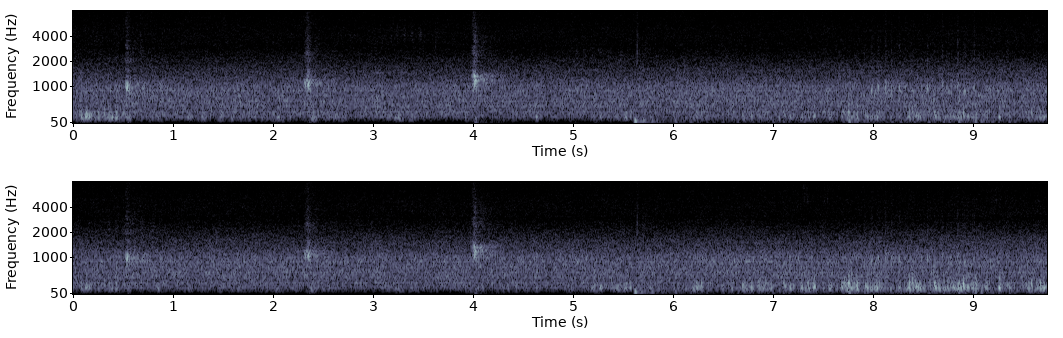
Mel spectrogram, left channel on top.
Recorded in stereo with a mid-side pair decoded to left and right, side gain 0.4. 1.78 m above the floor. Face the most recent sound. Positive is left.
turn(degrees=20)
